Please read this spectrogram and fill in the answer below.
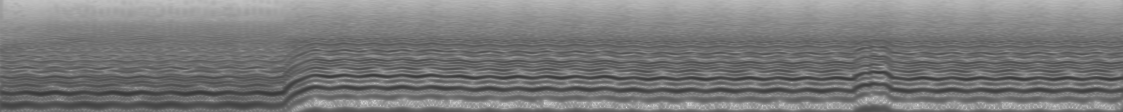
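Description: Korg monologue monophonic analogue synthesizer playing one sustained note with a wavering vibrato. About two seconds in it glides smoothly up to a higher note, and it briefly bends up and back down again near the end.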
